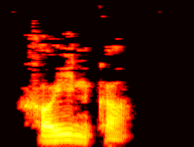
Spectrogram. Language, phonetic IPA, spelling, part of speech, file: Polish, [xɔˈʲĩnka], choinka, noun, Pl-choinka.ogg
